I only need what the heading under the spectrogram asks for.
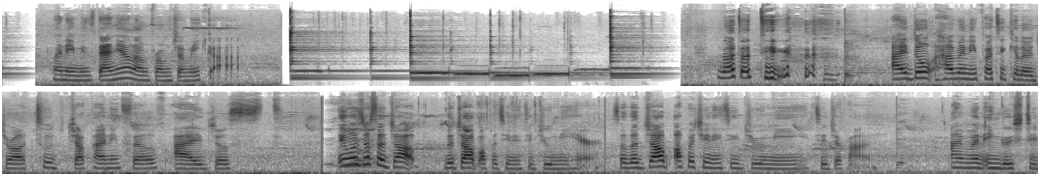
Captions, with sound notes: My name is Danielle, I'm from Jamaica. Not a thing! (laughter) I don't have any particular draw to Japan itself. I just... It was just a job. The job opportunity drew me here. So the job opportunity drew me to Japan. I'm an English teacher.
